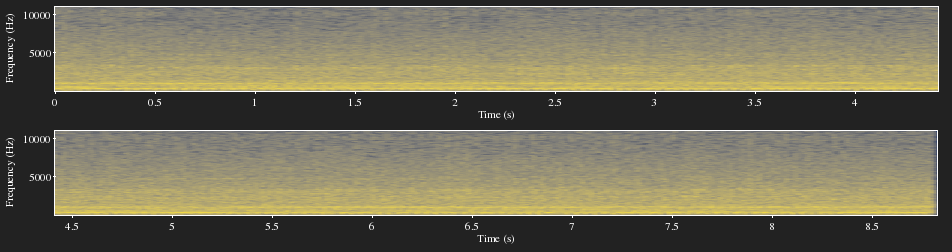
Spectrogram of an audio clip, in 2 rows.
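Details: Honda Harmony 215 small single-cylinder mower engine, after years outside and a carb cleaning, runs steadily with an even, buzzy note and no knocks; healthy run.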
